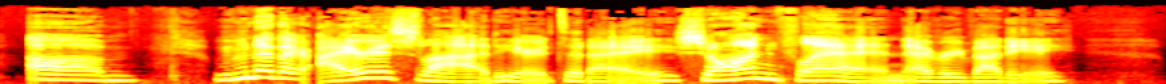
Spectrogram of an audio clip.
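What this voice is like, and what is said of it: Polished radio announcer voice. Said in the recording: “I just turned on my radio voice.”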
